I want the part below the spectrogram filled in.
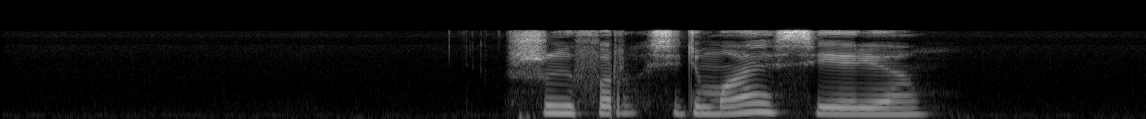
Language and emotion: Russian, neutral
